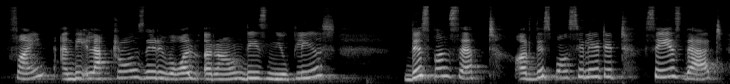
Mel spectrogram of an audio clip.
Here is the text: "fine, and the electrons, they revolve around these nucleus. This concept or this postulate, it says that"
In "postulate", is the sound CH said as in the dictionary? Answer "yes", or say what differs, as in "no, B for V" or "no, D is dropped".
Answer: no, CH is dropped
